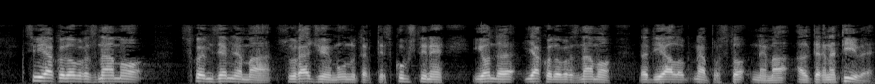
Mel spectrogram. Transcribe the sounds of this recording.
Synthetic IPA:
sʋijaːko̞d̪o̞bɾoznaːmo̞ | sko̞jimze̞mʎamasuɾad͡ʑuje̞mounut̪aɾt̪e̞ːskupʃt̪ine̞io̞nd̪ajaːko̞d̪o̞bɾoznaːmo̞ | d̪ad̪ialo̞ɡnapɾost̪o̞ne̞ːmaːlˠt̪e̞ɾnat̪iːʋe̞̰

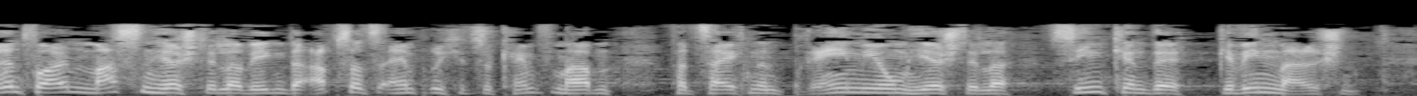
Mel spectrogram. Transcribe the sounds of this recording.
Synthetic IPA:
ʁəntfoːɐʔaləmːasn̩heːɐʃtɛlɐveːɡŋ̩deːɐʔapsat͡sʔaɪnb̥ʁʏçət͡sukʰɛmfn̩haːbm̩fɛɐt͡saɪçnənpʁ̥eːmiʊmheːɐʃtɛlɐz̥ɪŋkʰəndəɡ̥əvɪnmaʁʃn̩

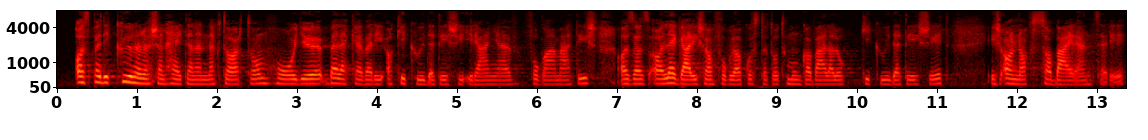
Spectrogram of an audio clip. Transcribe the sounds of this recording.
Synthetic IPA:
ɒspɛd̪ikkʰːyllø̞nø̞ʃɛnɦɛjt̪ɛlɛnːɛkt̪ɒrt̪o̞mɦo̞ɟbɛlɛkɛvɛɾiʔɒkikʰyld̪ɛt̪eːʃiʔiɾaːɲɛlvfo̞ɡɒlmaːt̪iʃʔɒzɒzɒlɛɡaːliʃɒɱfo̞ɡlɒlko̞st̪ɒt̪o̞t̪muŋkɒvaːlːɒlokːikyld̪ɛt̪eːʃeːt̪eːʃɒnːɒksɒbaːjrɛ̰nt̪sɛ̰ɾḛːt̪

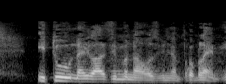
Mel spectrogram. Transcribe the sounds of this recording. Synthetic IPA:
it̪uːnailˠazimonaozbiʎampɾoblḛm

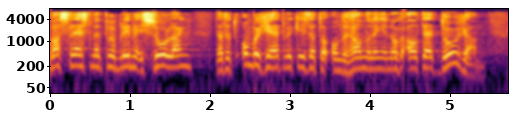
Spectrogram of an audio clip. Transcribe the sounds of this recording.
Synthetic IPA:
ʋɑstrɛjstmɛt̚probleːmənɪszoːlɑŋ | d̥ɑtɦətɔnbəɣrɛjpələkɪzdɑt̚dəʔɔndərɦɑndəlɪŋənːɔxɑlˠtɛjt̚doːrɣa̰ːn

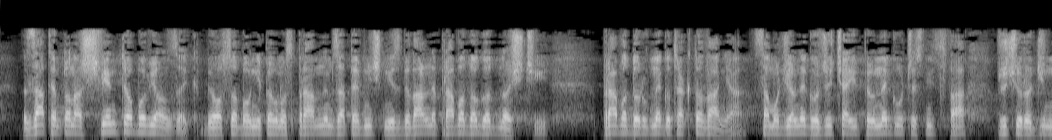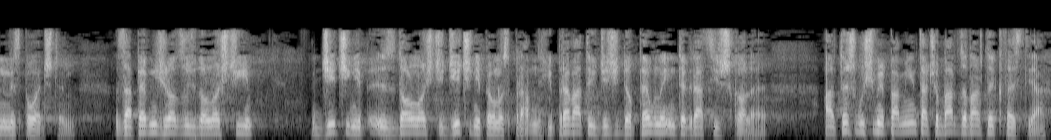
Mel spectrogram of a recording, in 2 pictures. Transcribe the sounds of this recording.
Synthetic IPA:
zat̪ɛmt̪ɔnaʂɕfʲjɛnt̪ɘɔbɔvʲjɔ̃w̃zɛ̰ɡbɘɔsɔbɔ̃wɲɛpɛwnɔspɾavnɘmzapɛvɲit͡ɕɲɛzbɘvalnɛpɾavɔd̪ɔɡɔd̪nɔɕt͡ɕḭ | pɾavɔd̪ɔɾuvnɛɡɔt̪ɾakt̪ɔvaɲa̰samɔd͡ʑɛlnɛɡɔʐɘt͡ɕaipɛwnɛɡɔut͡ʂɛst̪ɲit̪t̪fa̰vʐɘt͡ɕuɾɔd͡ʑinːɘmispɔwɛt͡ʂnɘ̰m | zapɛvɲit͡ɕɾɔzvujzd̪ɔlnɔɕt͡ɕi | d͡ʑet͡ɕizd̪ɔlnɔɕt͡ɕid͡ʑet͡ɕiɲɛpɛwnɔspɾa̰vnɘ̰xipɾavat̪ɘɣd͡ʑet͡ɕid̪ɔpɛwnɛjint̪ɛɡɾat̪sʲjifʂkɔ̰lɛ̰ | alɛt̪ɛʂmuɕimɘpamʲjɛnt̪at͡ɕɔbaɾd̪zɔvaʐnɘxkfɛst̪ʲja̰x

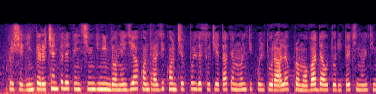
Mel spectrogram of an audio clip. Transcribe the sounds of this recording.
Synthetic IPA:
pɾe̞ʃe̞d̪int̪e̞ɾe̞t͡ʃe̞nt̪e̞le̞t̪e̞nsiunʲd̪inind̪o̞ne̞ziako̞nt̪ɾaziko̞nt͡ʃe̞p̚t̪uld̪e̞so̞t͡ʃie̞t̪at̪e̞mult̪ikult̪uɾaləpɾo̞mo̞vat̪̚d̪e̞aut̪o̞ɾit̪ət̪sʲɨnult̪i

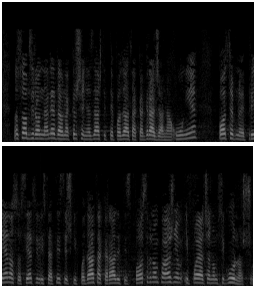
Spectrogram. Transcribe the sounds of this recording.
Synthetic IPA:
no̞so̞bziɾo̞mnane̞d̪aːʋnakr̩ʃe̞ɲazaːʃt̪it̪e̞po̞d̪aːt̪akaɡɾad͡ʑanaʔuːnije̞ | po̞t̪ɾe̞bnoje̞pɾjeːno̞so̞sje̞t̪ʎʲiʋixst̪at̪ist̪it͡ʃkixpo̞d̪aːt̪akaɾaːd̪it̪ispo̞ːse̞bno̞mpaːʒɲo̞mipo̞jat͡ɕano̞msiɡuːɾno̞ʃt͡ɕu

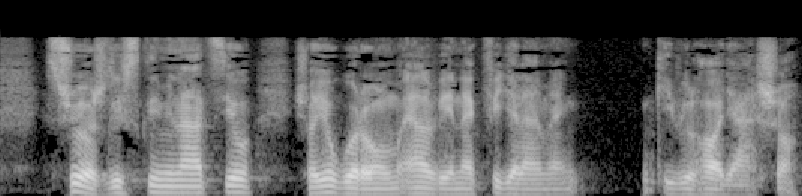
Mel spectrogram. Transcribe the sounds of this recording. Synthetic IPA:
ɛsʃuːjo̞ʒd̪iskriminaːt̪sijoːeʃɒjo̞ɡo̞ɾo̞mɛlveːnɛkfiɟɛlɛmɛŋ | kiːvylɦɒɟaːʃɒ̰

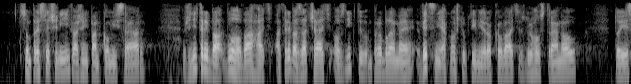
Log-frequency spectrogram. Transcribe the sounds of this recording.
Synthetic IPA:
sɔmpɾɛsʋɛt͡ʃɛniːʋaːʒɛniːpaːnkɔmisaːɾ | ʒɛɲɛt̪ɾɛbad̪l̩ɦɔʋaːɦacat̪ɾɛbazat͡ʃaɟɔvzɲikluʋɔmpɾɔblɛːmɛʋɛt͡sɲɛakɔnʃt̪ɾuk̚t̪iːʊɲɛɾɔkɔʋaɟzd̪ɾuɦɔʊst̪ɾanɔʊ | t̪ɔjɛ

